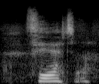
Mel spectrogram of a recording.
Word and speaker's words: theatre: Theatre. How many syllables in the word theatre? Theatre. How many syllables in the word theatre? Theatre. 2. Why are you saying it was 3?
